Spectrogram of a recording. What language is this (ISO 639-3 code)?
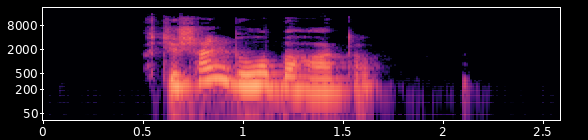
ukr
